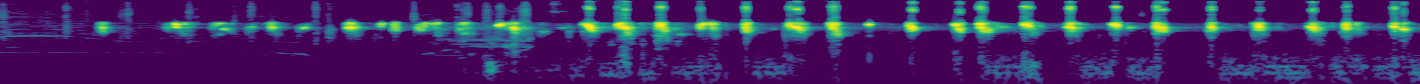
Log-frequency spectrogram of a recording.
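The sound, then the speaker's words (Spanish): A caller on line two of a radio show imitates a baby pigeon's call: a long, rapid series of high, thin cheeps in a steady rhythm, with soft breathy bursts underneath and no speech. “la línea número dos, que hace como un pichoncito.”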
